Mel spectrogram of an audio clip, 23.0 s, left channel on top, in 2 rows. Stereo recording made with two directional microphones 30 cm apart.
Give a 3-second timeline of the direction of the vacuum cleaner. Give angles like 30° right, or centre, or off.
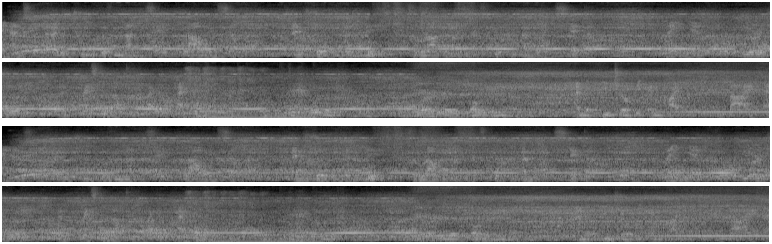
20° left, 20° left, 20° left, 20° left, centre, 10° right, 30° right, 40° right.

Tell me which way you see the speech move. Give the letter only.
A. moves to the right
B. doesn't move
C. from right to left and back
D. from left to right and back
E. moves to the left
D.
